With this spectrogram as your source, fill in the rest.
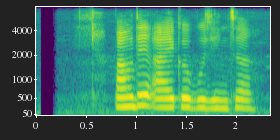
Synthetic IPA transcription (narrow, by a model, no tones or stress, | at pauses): paw̃d̪ʌʔaekobud͡zʱint͡sʰʌ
